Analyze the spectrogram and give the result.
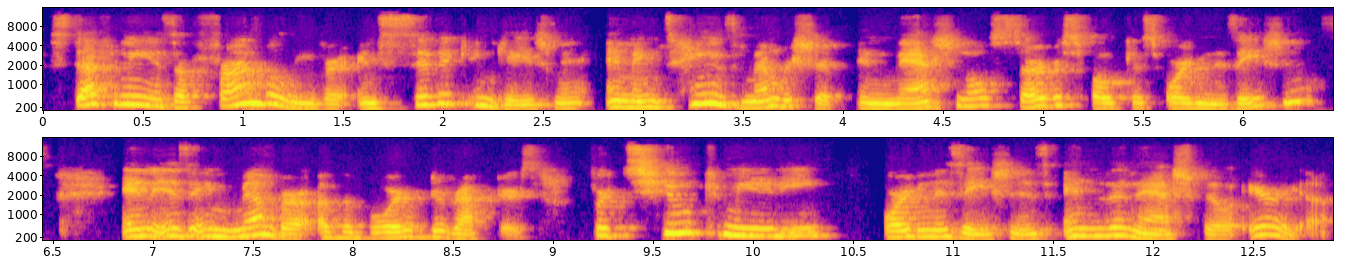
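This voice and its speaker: A woman with a very animated, swooping delivery, speaking as the host of a reading event. Her pitch sits in the middle of the usual range but moves around a lot as she presents and interviews. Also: rough recording. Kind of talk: scripted introduction and interview.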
